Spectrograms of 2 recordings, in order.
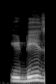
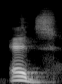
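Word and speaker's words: edge: नहीं निकलनी ऐसे ही ई डी जी ई इडीज नहीं एज क्योंकि यहां पर तो डी साइलेंट है आर आई डी जी ई रिज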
